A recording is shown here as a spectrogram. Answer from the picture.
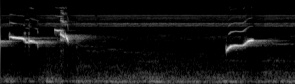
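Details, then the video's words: Black-throated magpie-robin in full, active song, played as a lure to get a silent bird singing again: a sharp descending whistle with a buzzy note, a gap, then a rising two-part whistle. "Pancingan kacer dada hitam gacor - pulihkan kacer macet bunyi"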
